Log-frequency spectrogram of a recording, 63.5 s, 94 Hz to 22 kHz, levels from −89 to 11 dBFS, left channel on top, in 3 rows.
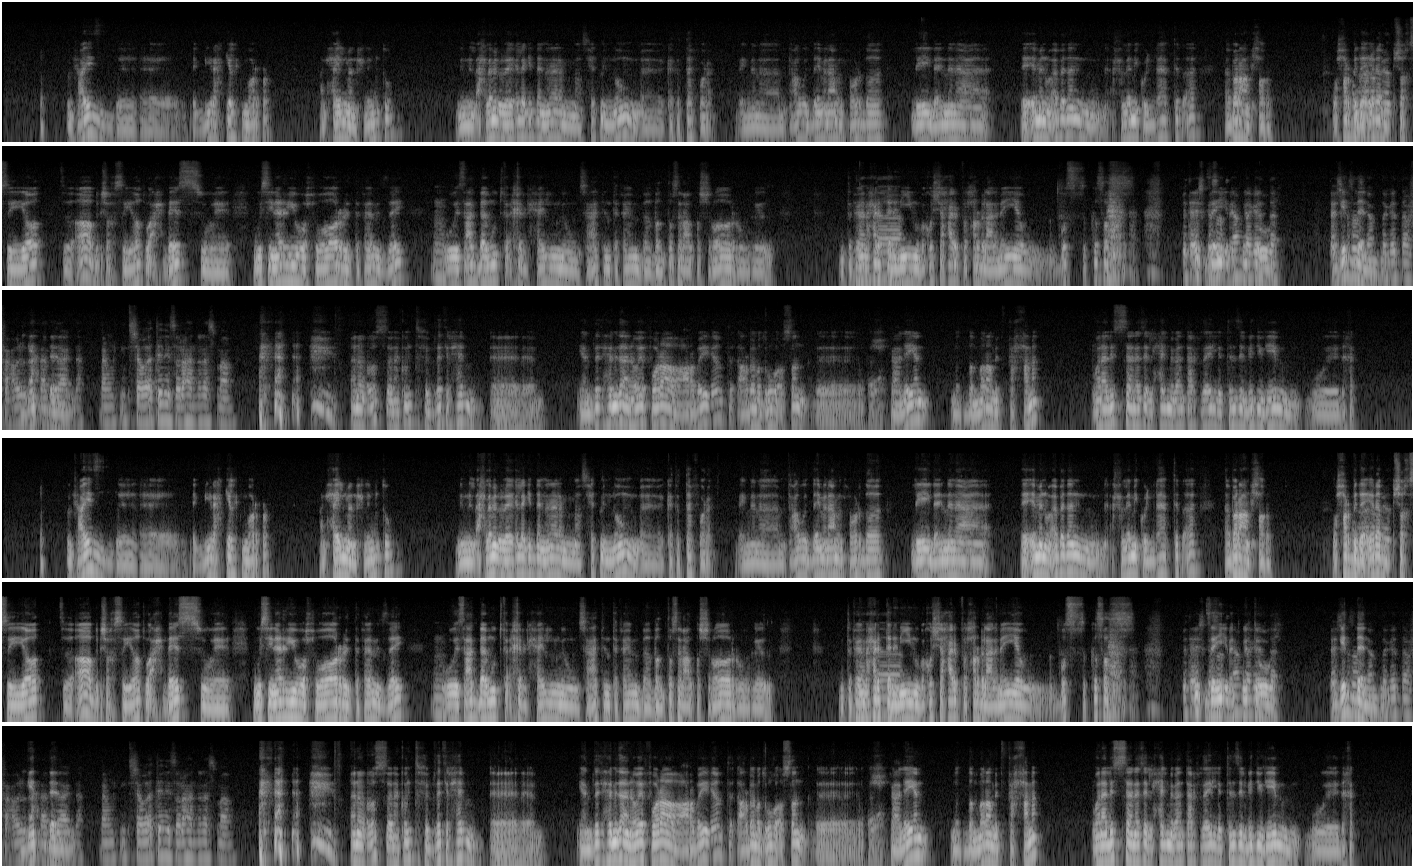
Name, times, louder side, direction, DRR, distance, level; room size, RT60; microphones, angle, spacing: voice 1, 1.0-4.0 4.8-5.9 6.8-10.7 11.0-13.2 13.6-14.8 15.3-18.0 18.3-19.0 20.0-21.8 22.1-27.2 27.8-32.7 33.7-37.8 39.0-40.2 41.1-42.0 42.6-43.4 46.2-50.4 51.0-56.2 56.6-57.9 58.7-62.6, right 4 dB, 60° right, 0.3 m, -26 dB
voice 2, 20.3-20.8 27.6-27.9 33.9-34.7 37.7-38.6 38.9-40.3 41.1-43.5 43.8-45.8 58.7-58.8, left 1 dB, 25° left, 0.6 m, -34 dB
3.0 x 2.0 x 2.2 m
head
